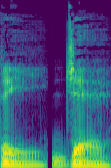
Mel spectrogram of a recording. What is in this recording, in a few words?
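"rije", concatenated syllables; Affixing experiment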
